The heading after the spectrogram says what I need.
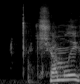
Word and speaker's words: Cholmondeley: Chumley Fanshawe, correct spelling. Oh, wait, I'm sorry. Wait. Control freak. Chumley Fanshawe is spelled Cholmondeley Featherstonehaw. Because British aristocrats, to be quite honest.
